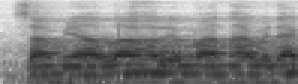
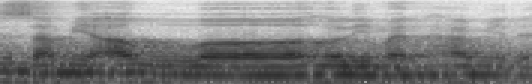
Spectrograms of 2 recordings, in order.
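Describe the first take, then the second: First: The vowels are clipped short, said quickly. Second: The long vowel is drawn out, said slowly. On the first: The recitation is rushed and skips the rules. The speaker calls it wrong. "kan tajwidnya nggak ada gitu" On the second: The recitation follows the rules properly. The speaker calls it right. "Jadi di situ harus"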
